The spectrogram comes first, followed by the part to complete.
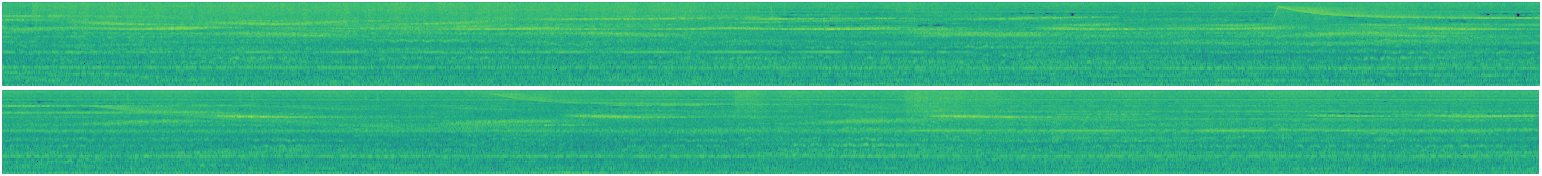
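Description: Experimental electronic drone music: a dense, screeching metallic texture over a steady held tone, with wavering high tones. Twice, about a third and two thirds of the way in, a high tone falls in pitch.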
